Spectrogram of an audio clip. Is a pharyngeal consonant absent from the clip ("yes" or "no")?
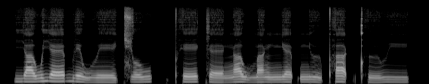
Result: yes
